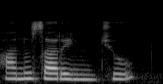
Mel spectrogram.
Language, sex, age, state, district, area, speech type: Telugu, female, 30-45, Telangana, Vikarabad, rural, read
